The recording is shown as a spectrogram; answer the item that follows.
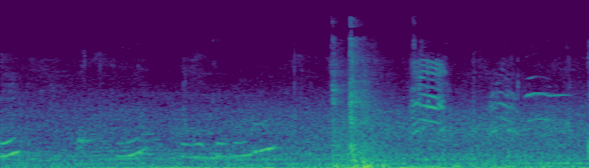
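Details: Morocco street scene where a stray cat drives a calico cat away; soft drawn-out meows at first, then a sharp clatter and brief higher chirping cries against steady traffic hum and a human voice.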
